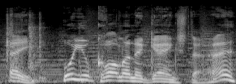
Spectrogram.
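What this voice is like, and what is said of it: Jersey gangster accent. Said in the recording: “dialect? He's on it. From a Jersey gangster?”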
